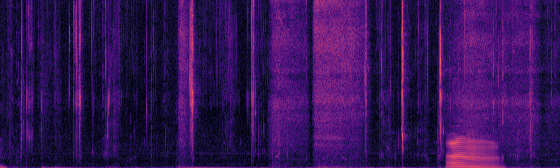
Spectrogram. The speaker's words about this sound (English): Pass me over one of those crunchy hot dogs. Mmm. That tastes good.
